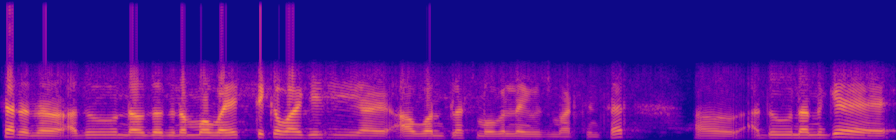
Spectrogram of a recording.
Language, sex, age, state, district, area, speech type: Kannada, male, 18-30, Karnataka, Koppal, rural, conversation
